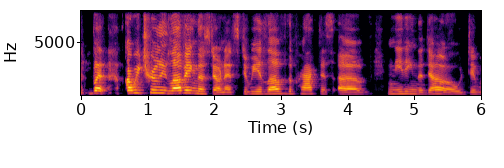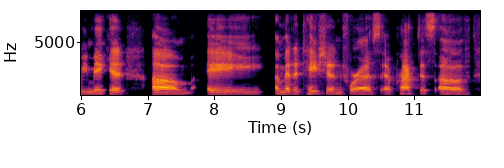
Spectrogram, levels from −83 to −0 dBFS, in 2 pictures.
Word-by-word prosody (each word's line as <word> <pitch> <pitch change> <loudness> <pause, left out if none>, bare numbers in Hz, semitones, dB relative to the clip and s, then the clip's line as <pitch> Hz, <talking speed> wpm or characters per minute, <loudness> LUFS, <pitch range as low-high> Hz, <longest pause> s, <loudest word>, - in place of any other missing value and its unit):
But 235 -1 +7 0.3
are 255 0 +9
we 270 0 +2
truly 270 -1 +3
loving 250 +1 +7
those 205 -2 0
donuts? 160 -4 0
Do 185 - -8
we 195 0 -1
love 205 +2 +2
the 205 - -9
practice 190 -1 -3
of 160 -2 +1 0.3
kneading 190 +1 -7
the 170 -1 -5
dough? 170 -5 -1
Do 170 +1 -8
we 170 0 -11
make 175 +2 -4
it, 170 -2 0 0.4
um, 160 - +1 0.2
a 150 -3 -3 0.2
a - - -4
meditation 185 -1 -3
for 165 0 -6
us, 150 +1 -3
a 165 -1 -5
practice 190 -2 -3
of 150 -1 -4
180 Hz, 145 wpm, -20 LUFS, 160-200 Hz, 0.4 s, are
